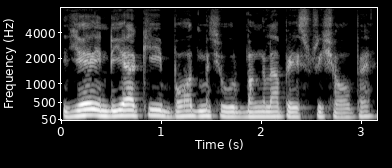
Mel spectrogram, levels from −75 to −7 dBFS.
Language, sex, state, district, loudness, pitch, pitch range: Hindi, male, Delhi, New Delhi, -16 LUFS, 130 Hz, 120-140 Hz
